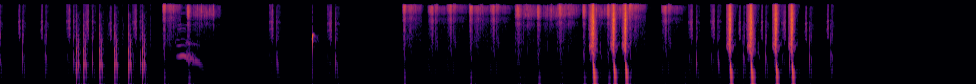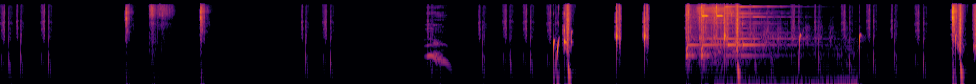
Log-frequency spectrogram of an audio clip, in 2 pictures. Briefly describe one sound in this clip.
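Blocks clack as they are placed.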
